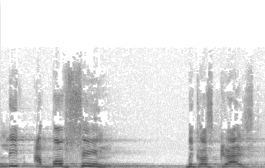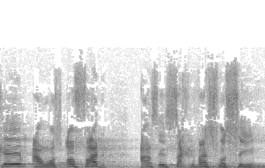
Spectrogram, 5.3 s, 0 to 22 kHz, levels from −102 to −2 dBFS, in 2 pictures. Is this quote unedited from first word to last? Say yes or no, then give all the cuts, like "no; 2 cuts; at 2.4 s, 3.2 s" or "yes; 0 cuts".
yes; 0 cuts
